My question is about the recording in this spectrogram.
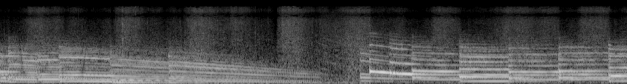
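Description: Solo piano piece from MIDI, run through lo-fi tape effects. About half a second in, all the notes sag downward in pitch together and fade, like slowing tape, then the piano comes back in at normal pitch shortly before four seconds in.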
